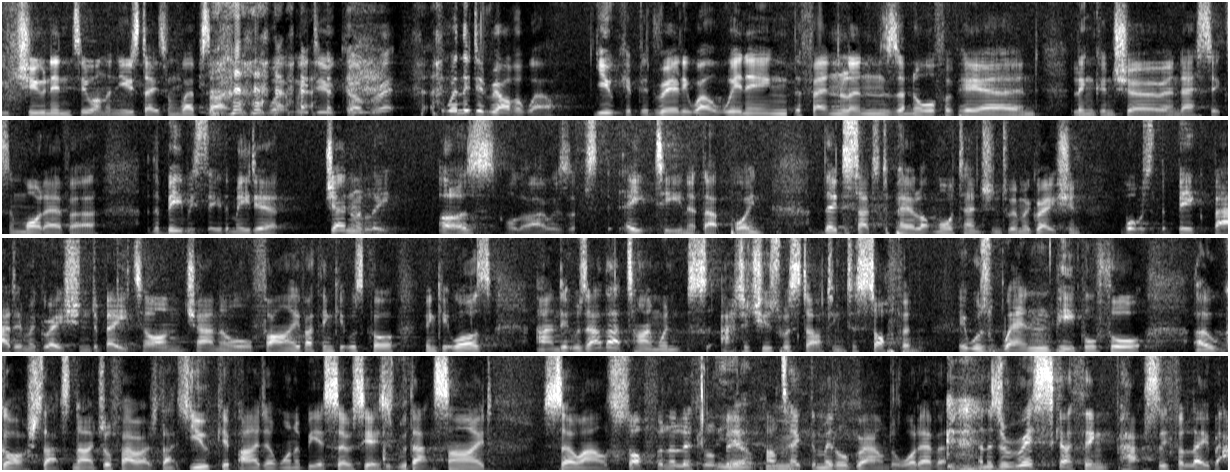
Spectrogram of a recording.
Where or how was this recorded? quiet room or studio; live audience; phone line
live audience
